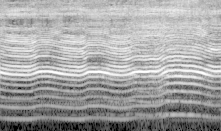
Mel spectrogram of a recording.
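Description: A single voice holding one long sung note, with a slight waver and a small rise in pitch past the middle.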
